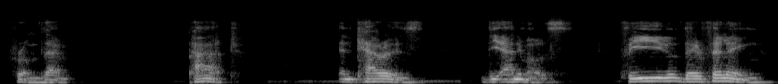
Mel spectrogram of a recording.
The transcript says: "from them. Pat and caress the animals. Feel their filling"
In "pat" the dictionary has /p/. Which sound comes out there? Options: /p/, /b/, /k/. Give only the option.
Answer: /p/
